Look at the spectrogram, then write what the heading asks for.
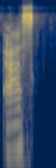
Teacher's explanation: the K you won't release. So just hold your tongue in the K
